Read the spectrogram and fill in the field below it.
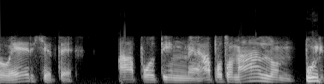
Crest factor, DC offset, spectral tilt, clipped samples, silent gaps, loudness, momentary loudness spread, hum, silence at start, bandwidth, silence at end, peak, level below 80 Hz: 16 dB; under 0.1%; -7.5 dB/octave; under 0.1%; none; -17 LUFS; 4 LU; none; 0 s; 11 kHz; 0 s; 0 dBFS; -58 dBFS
